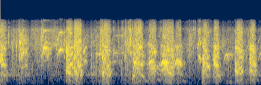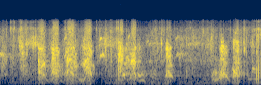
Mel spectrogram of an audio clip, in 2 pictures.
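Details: Excited dog facing a wild boar for the first time: fast, continuous harsh barking, some barks doubled, keeping up an urgent rhythm throughout.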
